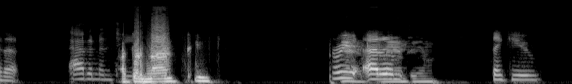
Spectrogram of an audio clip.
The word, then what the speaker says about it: adamantine: Adamantine.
